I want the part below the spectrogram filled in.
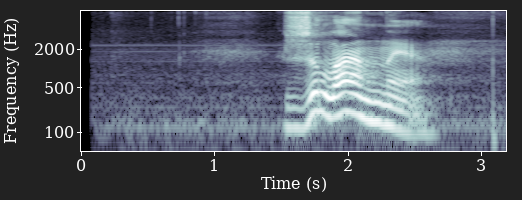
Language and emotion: Russian, positive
